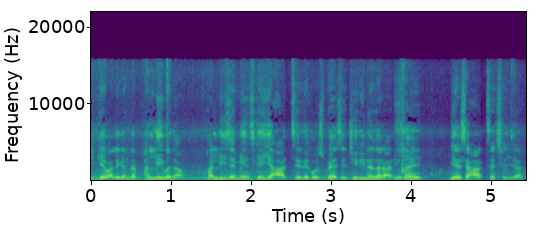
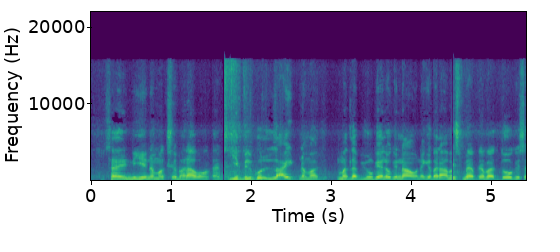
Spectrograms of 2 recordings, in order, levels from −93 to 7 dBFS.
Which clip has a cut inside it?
second; 2 cuts; at 1.6 s, 4.5 s

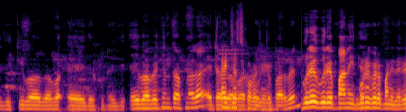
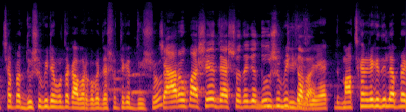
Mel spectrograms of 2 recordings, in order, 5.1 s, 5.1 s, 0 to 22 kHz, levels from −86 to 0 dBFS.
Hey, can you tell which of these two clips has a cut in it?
first; 1 cut; at 3.8 s

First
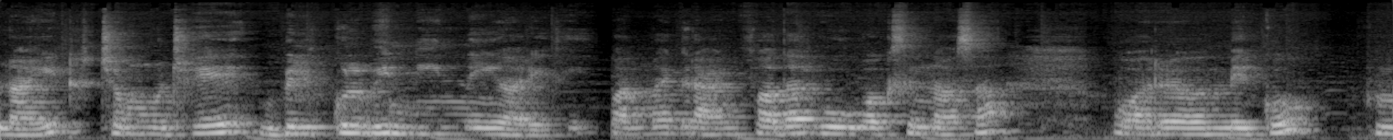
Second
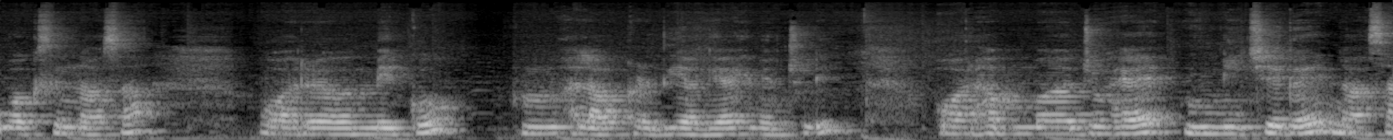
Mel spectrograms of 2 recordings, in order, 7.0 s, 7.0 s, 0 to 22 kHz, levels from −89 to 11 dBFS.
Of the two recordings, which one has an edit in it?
first; 1 cut; at 3.1 s

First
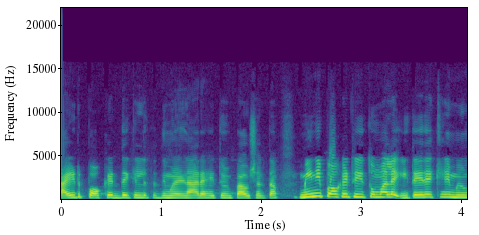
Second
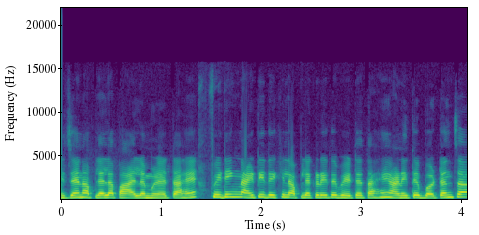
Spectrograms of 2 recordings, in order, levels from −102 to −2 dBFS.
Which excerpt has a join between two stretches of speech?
second; 1 cut; at 1.4 s

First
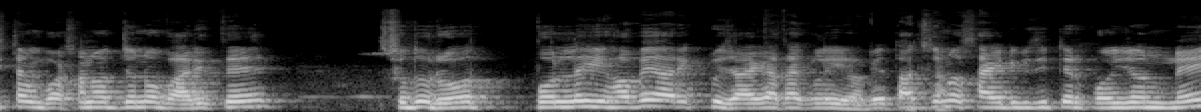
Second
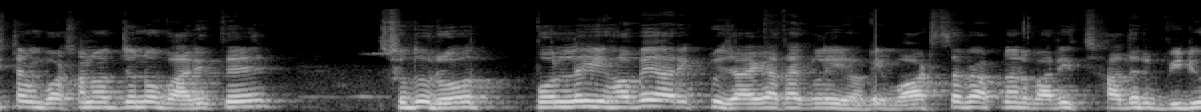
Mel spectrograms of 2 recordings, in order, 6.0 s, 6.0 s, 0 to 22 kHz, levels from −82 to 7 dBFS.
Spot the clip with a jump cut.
second; 1 cut; at 4.4 s

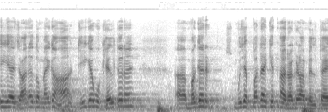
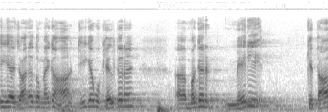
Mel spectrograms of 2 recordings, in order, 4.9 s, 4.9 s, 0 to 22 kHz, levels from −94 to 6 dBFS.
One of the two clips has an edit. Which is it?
first; 1 cut; at 3.3 s

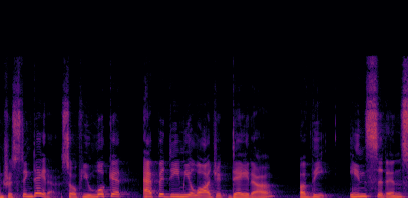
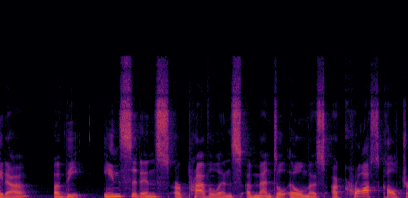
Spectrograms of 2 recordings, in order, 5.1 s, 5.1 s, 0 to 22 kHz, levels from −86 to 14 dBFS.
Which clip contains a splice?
first; 1 cut; at 1.6 s

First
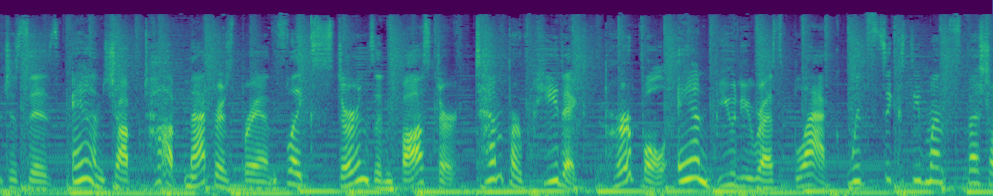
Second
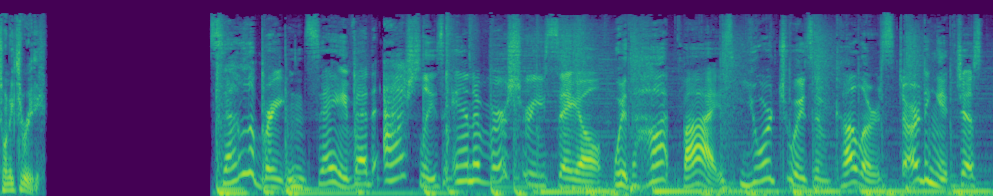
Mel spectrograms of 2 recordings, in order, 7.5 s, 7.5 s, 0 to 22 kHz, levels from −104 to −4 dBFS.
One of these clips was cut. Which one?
second; 1 cut; at 1.5 s

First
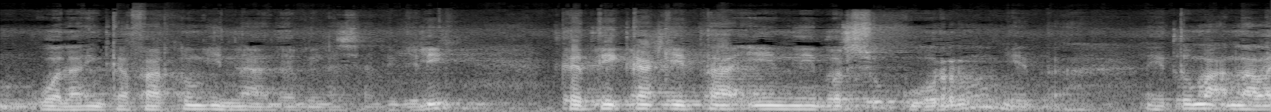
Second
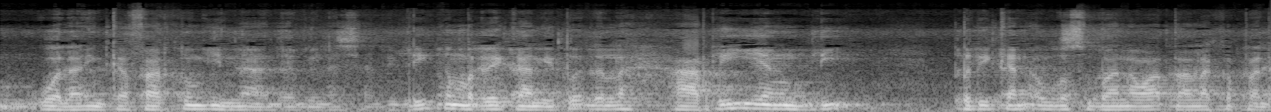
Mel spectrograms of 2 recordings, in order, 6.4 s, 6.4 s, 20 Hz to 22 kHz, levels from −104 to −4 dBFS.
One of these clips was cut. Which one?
second; 1 cut; at 2.0 s

